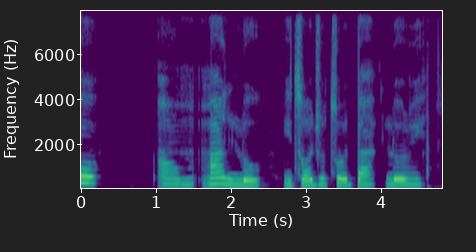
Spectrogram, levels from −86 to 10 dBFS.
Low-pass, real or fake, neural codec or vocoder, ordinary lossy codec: none; real; none; none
